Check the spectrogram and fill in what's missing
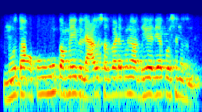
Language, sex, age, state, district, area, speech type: Odia, male, 18-30, Odisha, Khordha, rural, conversation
